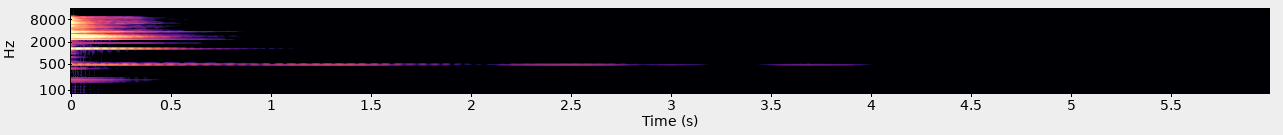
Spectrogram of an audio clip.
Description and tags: hi tube
Field-recorded sounds of metals doors and other metallic objects struck, some are heavily processed.
bangs, doors, hits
